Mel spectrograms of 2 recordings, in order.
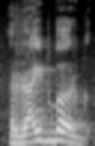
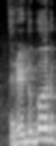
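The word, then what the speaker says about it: Rydberg: जिसे हम बोलते हैं राइडबर्ग constant. रिडबर्ग constant, राइडबर्ग constant, आप जैसा उसको प्रोनाउंस करना चाहें। यहां से ये फॉर्मूला निकला, यहां पे students R इज रिडबर्ग constant.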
